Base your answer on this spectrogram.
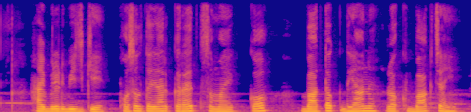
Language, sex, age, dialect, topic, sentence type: Maithili, female, 18-24, Southern/Standard, agriculture, question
